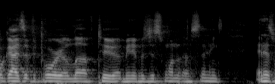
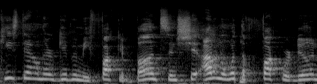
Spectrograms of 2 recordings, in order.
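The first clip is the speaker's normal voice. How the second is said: mildly acted-out complaint, pitched up; exasperated griping; 7 semitones higher than usual. Player retelling his argument with the coach, exasperated griping. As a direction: gripe in a higher, fed-up voice.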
